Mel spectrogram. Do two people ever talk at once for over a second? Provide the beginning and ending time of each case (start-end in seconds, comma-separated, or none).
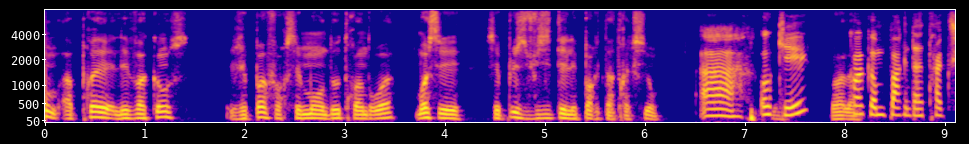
none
